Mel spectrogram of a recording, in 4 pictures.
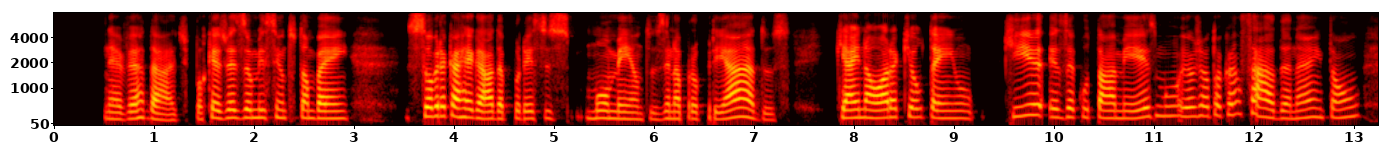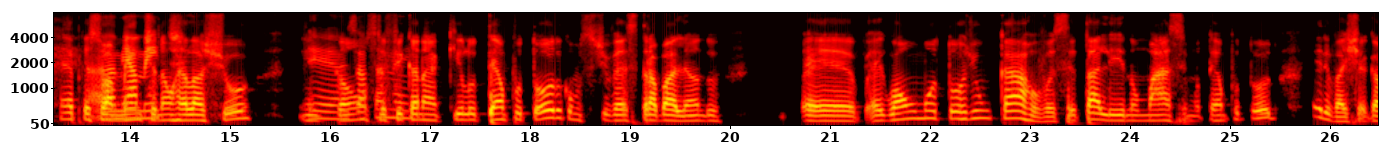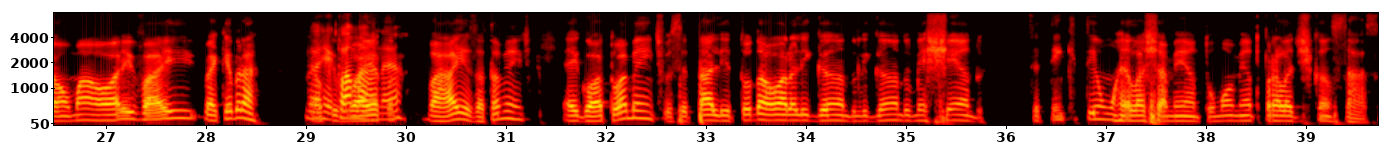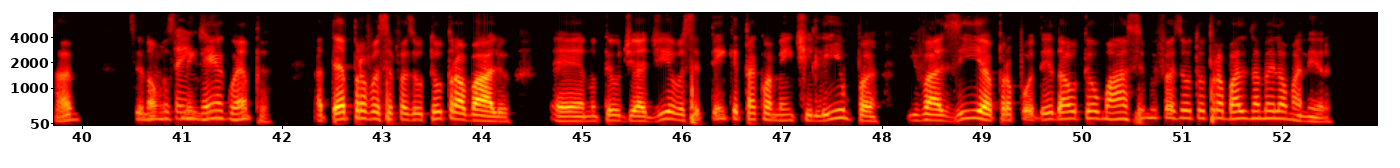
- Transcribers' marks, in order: tapping
- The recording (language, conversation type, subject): Portuguese, advice, Como posso priorizar meus próprios interesses quando minha família espera outra coisa?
